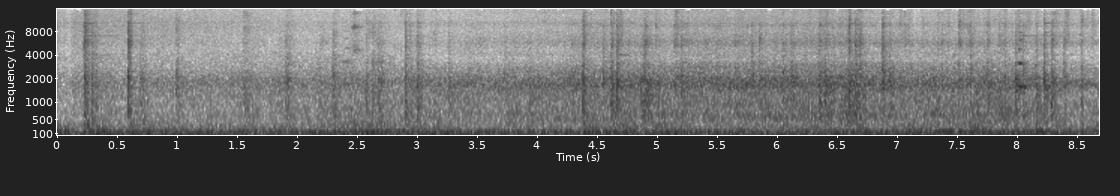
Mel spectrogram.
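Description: Miniature park train riding along its track: a steady low rumble from the wheels, with scattered clicks and clacks of the wheels on the rails.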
